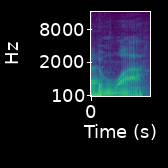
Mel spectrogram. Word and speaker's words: Benoit: Is that how you say your name? Benoit? – I used to go by Benoit, but now I go by Benoit.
